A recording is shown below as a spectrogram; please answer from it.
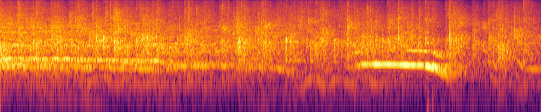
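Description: A classroom audience clapping and laughing, with many voices calling out over the claps. About three seconds in, one voice gives a loud falling cry.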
